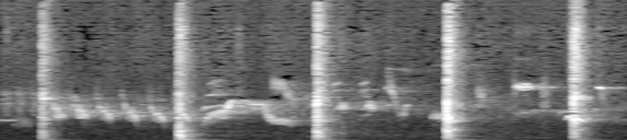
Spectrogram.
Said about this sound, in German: Oh, hier wird ein Baum umgehackt.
